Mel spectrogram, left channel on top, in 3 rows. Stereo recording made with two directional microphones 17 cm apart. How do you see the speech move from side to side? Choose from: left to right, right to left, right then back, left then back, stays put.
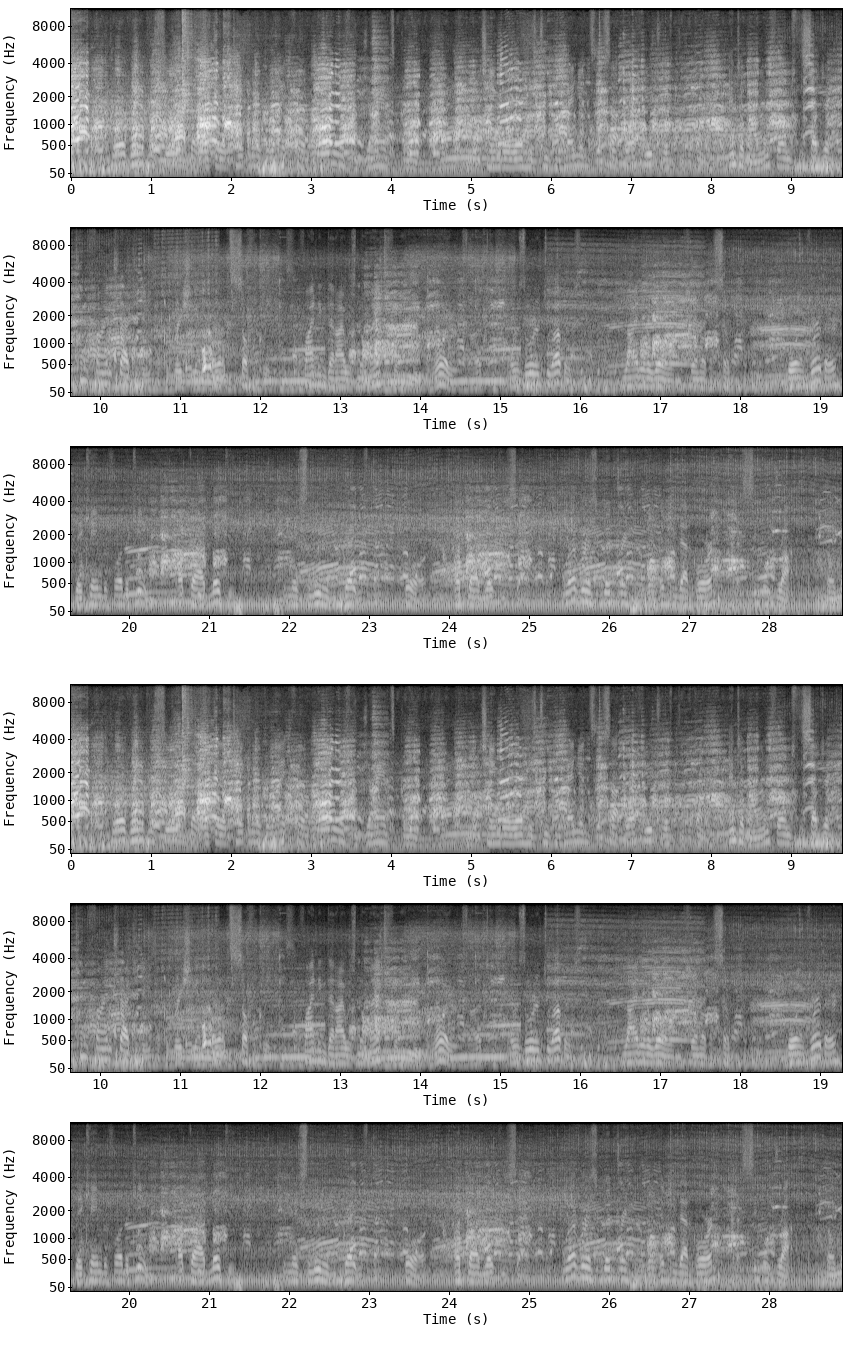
stays put.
